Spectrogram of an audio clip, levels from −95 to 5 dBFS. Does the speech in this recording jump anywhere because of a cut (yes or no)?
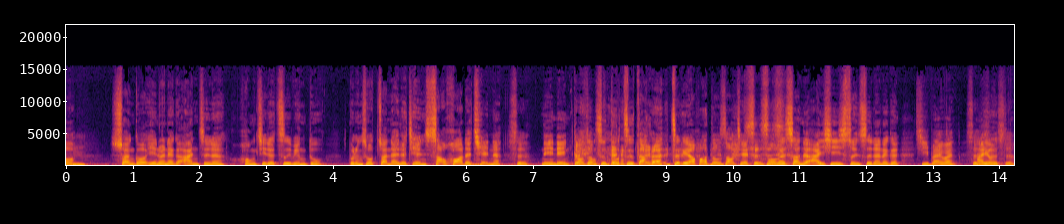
no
